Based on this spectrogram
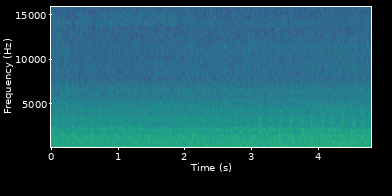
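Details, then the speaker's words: F10 BMW 550i, N63 V8, at idle: deep rapid knock about three a second, strongest low in the block, no misfires or timing faults; piston hitting crank counterweight. "you listen closely, you can hear the knock strongest near the lower part of the engine. And that usually points out to bottom end damage."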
